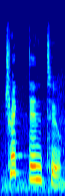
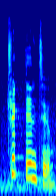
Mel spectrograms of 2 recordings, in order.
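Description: First: It is said at a slower pace. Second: It is said at a faster pace.

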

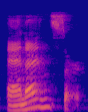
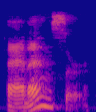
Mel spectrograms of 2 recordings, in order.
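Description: No difference in how they are said.

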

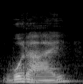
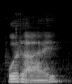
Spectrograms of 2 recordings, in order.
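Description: First: The two words are said separately. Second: The two words are linked together smoothly. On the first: The speaker calls it wrong. "Would I 보다는" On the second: The speaker calls it right. "would I 정도로 발음해 주세요. 붙여서"

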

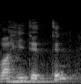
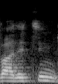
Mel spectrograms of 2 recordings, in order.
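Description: First: The name is said in full, with the middle vowel. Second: The name is said short, without the middle vowel. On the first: This is the proper form of the name. The speaker calls it right. "Doğrusu arkadaşlar Vahidettin olması iktiza ediyor" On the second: This is the common everyday form. The speaker calls it wrong. "biz Vahdettin diyoruz"

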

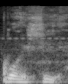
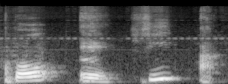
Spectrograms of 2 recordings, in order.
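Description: First: The o and e are merged into one syllable. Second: The o and e are split into separate syllables. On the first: "hay gente que dice poesía" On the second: "lo lógico es decir poesía"

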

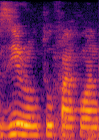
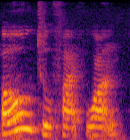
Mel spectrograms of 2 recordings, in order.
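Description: First: The first digit is said as zero. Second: The first digit is said as oh. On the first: The speaker calls it wrong. "Не говорим 0251" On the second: The speaker calls it right. "Нолик мы произносим как буква O"

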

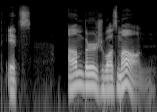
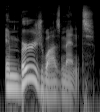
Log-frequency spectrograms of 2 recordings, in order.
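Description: First: The word is pronounced in a French way. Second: The word is pronounced in an English way.

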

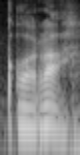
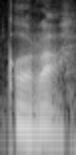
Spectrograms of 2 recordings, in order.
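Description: No difference in how they are said.

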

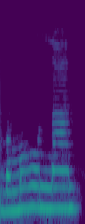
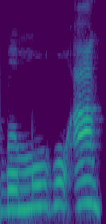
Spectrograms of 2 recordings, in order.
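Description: First: The last syllable is said as nan, with n. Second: The last syllable is said as an, without n. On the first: The speaker calls it right. "Đó là bờ mô hô nan nhé" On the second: The speaker calls it wrong. "Không đọc là bờ mô hô an"

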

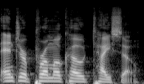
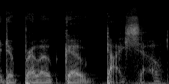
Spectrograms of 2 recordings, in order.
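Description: First: It is said in the speaker's ordinary accent. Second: It is said in a put-on British accent.

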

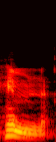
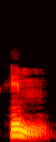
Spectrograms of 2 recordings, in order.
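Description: First: The final N is pronounced. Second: The final N is silent. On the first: The speaker calls it wrong. "don't say hymn" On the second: The speaker calls it right. "without the N"

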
